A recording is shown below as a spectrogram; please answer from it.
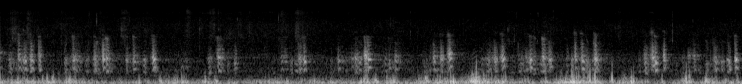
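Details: Early-spring pond frogs, a chorus once taken for crows: rapid, raspy, quacking croaks from several callers pile over one another without pause, over a constant deep background rumble.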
